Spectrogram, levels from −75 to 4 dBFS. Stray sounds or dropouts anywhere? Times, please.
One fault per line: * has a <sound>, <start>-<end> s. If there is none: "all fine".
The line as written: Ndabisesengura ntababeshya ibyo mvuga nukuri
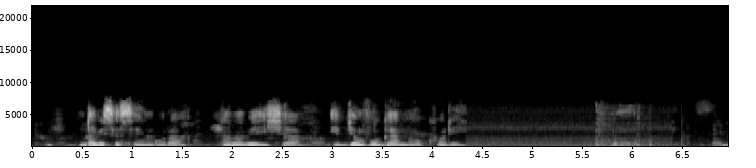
* has a cough, 5.6-6.2 s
